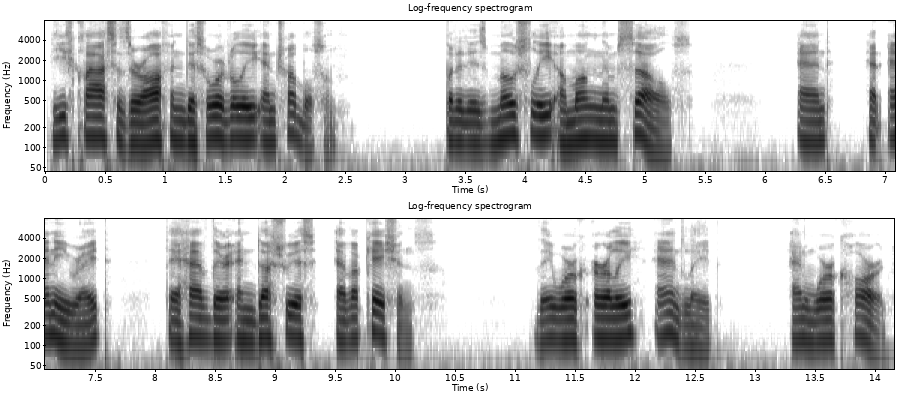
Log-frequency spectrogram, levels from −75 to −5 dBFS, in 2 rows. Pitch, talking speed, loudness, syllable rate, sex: 125 Hz, 125 wpm, -18 LUFS, 5.1 syllables/s, male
